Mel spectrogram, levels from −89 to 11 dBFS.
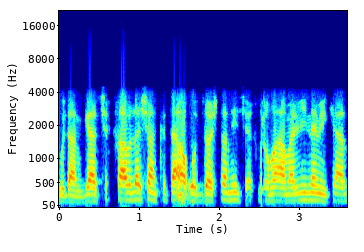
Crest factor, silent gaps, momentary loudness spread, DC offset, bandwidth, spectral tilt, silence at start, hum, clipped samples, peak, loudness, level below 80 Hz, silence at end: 14 dB; none; 7 LU; under 0.1%; 4.5 kHz; -7.5 dB/octave; 0 s; none; under 0.1%; -4 dBFS; -17 LUFS; -62 dBFS; 0 s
